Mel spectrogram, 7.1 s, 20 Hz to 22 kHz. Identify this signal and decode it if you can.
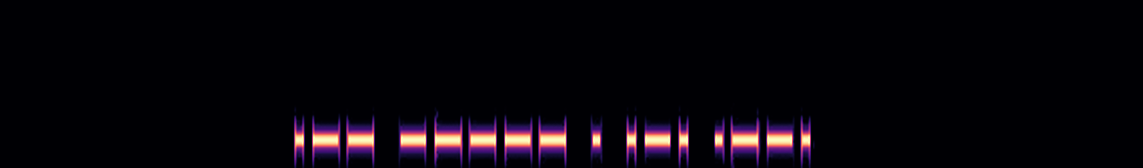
Morse code, heard as a keyed tone, about 22 wpm, 700 Hz. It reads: W0ERP
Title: USA Call Signs - 5 Characters - Repeated 2x - 22wpm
